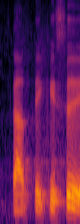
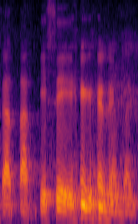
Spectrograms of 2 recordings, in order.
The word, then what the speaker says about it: katekese: Katekese ya Pak, bukan katakese.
